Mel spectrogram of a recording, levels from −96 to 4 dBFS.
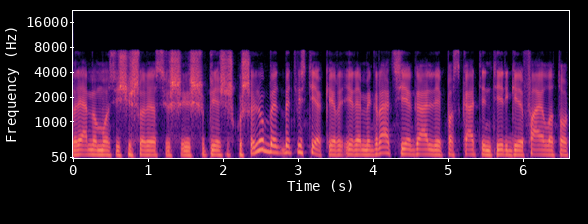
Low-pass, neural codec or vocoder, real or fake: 7.2 kHz; codec, 16 kHz, 8 kbps, FunCodec, trained on Chinese and English, 25 frames a second; fake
